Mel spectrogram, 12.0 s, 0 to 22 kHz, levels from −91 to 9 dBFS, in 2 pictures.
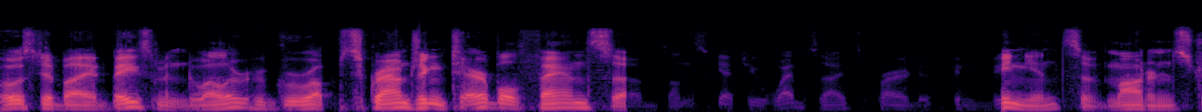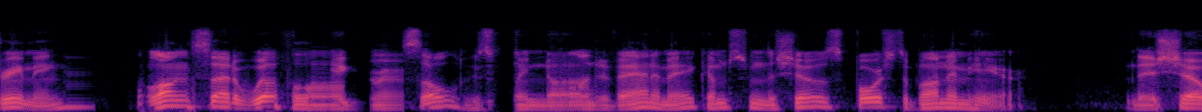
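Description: After "up scrounging terrible fan", at 3.12 s, the signal abruptly falls away for about 1.9 s to a faint residue about 30 dB down until "of modern streaming" at 5.01 s. This is an audio dropout, likely from a break in the path that left the input live. The waveform collapses to a thin band and the spectrogram goes nearly blank.

From 6.35 to 8.05 s, between "of modern streaming" and "soul whose", repeated packet loss makes the sound choppy and robotic. About a third of the span is concealed across ten gaps, the longest 120 ms. The spectrogram shows smeared, stretched harmonics between notches.

Two bursts of packet loss follow, at 8.46 to 8.61 s just after "soul whose" and at 8.78 to 8.88 s, with about 120 ms and 80 ms missing. Each appears as the last sound held and fading away, with the first trailing into about 60 ms of silence. All of this rides on the Opus call path, whose upper limit near 8 kHz shows as a hard ceiling on the spectrogram.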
